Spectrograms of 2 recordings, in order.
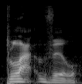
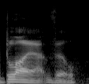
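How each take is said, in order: First: "Blatville" with a simple "bla", no y glide; "Blatville" read straight, without a "ya" sound; plain reading. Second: "Blyatville" with a "ya" glide after the L; corrected pronunciation. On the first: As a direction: say "Blatville" with a plain L before the vowel. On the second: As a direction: say "Blyatville" as "blyat", Russian-style. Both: Real, not acted. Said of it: "I mean Blyatville".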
